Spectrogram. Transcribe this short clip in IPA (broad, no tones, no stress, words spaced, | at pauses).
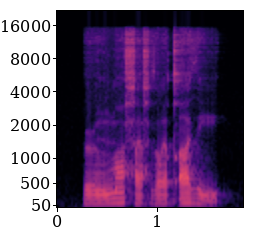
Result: ɹũŋ͡mɑ̃ ħæħðɔi̯qʼæ ði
